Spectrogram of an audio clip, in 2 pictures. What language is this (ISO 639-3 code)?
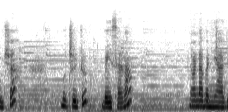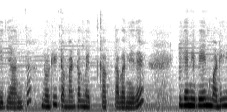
ron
